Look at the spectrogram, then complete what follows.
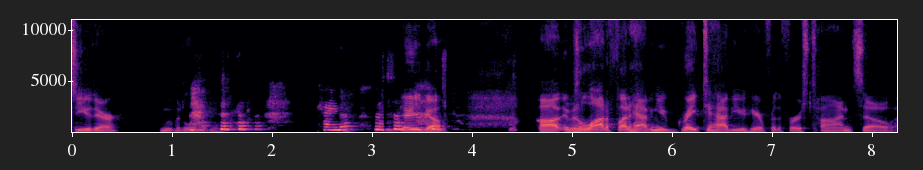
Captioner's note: laughs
